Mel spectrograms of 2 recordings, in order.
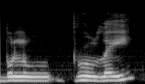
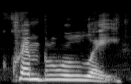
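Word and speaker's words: crème brûlée: um sprayed the box with the lindy's cream blue brulee spray i'm so sorry i mispronounced that the um creme brulee yeah and then i also added some lace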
